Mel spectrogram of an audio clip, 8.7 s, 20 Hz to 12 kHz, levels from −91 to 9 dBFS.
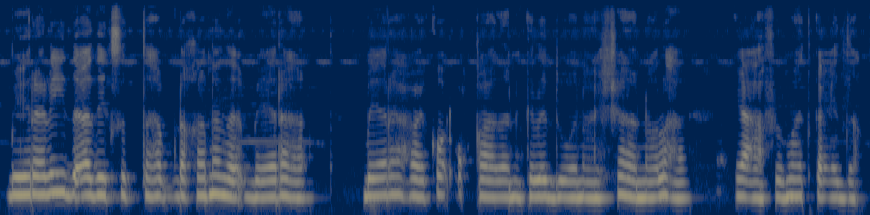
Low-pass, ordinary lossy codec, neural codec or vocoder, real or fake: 10.8 kHz; none; none; real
